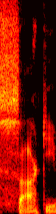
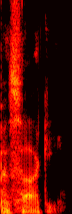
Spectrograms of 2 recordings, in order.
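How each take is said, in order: First: The name begins with a plain 's' sound. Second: The name begins with a sounded 'p'. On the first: "I know it's Saki" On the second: "I like saying Psaki because it's like Paschetti"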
